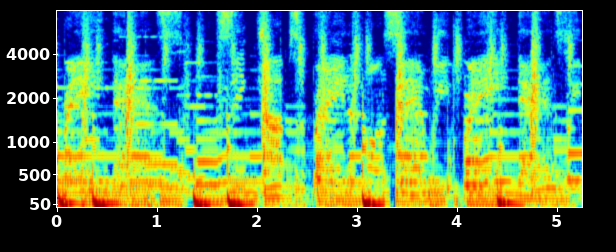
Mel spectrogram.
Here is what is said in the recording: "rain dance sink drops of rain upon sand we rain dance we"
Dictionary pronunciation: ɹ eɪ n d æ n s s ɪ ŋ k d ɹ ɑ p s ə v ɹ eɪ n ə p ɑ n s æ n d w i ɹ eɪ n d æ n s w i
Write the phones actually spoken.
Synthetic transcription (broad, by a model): ɹ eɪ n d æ s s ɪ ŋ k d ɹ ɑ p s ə b ɹ eɪ n ə p ɑ n s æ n w i ɹ eɪ n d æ s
